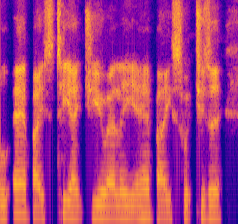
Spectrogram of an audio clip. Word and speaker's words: Thule: It's actually pronounced Thule.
